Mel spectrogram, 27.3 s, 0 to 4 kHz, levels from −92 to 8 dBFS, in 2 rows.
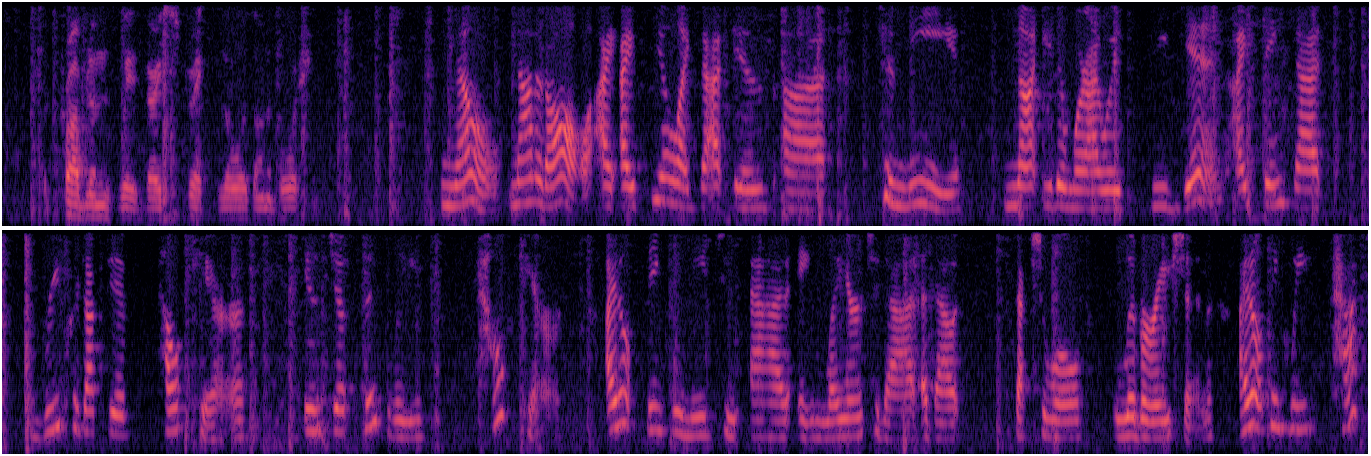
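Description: Throughout the clip, noise suppressor artifacts are present. The suppressor pulls the room noise down by about 19 dB in the gaps, so the background sinks between phrases and swells back underneath them.

Speech cut by the noise suppressor occurs in four stretches where the suppressor misreads quieter speech as noise. From 0.43 to 3.15 s it cuts around half a second of speech by up to about 21 dB. From 4.39 to 7.74 s somewhat less than half a second drops by up to about 16 dB. From 8.74 to 15.66 s roughly a second is affected by up to about 20 dB. From 16.88 s to the end the dips reach about 14 dB. Soft consonants and word tails sound swallowed. The room noise, about 16 dB below the speech, is what the suppressor is chasing, and the band-limited call path, with nothing above 4 kHz, adds to the muffled feel.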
